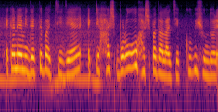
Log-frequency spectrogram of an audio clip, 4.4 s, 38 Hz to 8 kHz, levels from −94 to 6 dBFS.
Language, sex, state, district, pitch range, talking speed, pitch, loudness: Bengali, female, Assam, Hailakandi, 225-285 Hz, 180 wpm, 260 Hz, -15 LUFS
